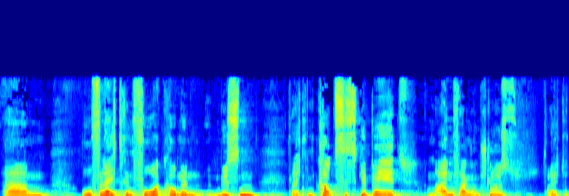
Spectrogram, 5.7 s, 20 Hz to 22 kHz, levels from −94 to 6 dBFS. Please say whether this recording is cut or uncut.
cut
